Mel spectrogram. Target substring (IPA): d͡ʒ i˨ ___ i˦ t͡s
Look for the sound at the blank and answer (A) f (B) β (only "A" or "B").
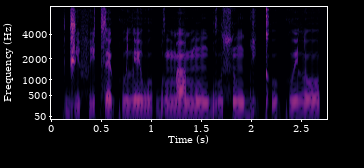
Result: A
